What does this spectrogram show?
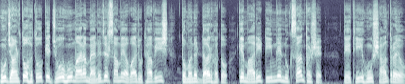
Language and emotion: Gujarati, fearful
